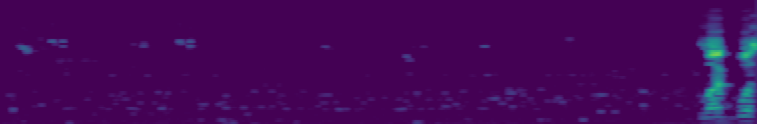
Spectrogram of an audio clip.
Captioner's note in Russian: птички щебечут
